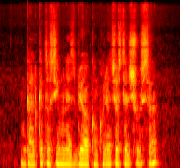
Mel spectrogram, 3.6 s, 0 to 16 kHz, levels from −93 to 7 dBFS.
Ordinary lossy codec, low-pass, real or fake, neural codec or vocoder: AAC, 48 kbps; 14.4 kHz; real; none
